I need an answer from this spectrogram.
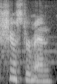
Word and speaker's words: Shusterman: It's pronounced Shusterman.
